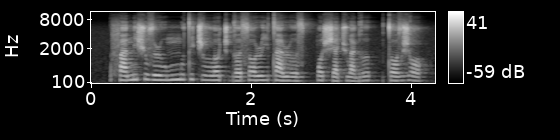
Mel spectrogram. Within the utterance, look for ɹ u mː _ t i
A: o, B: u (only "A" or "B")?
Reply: B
